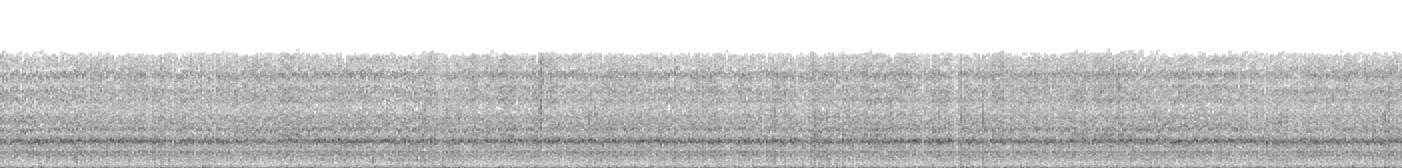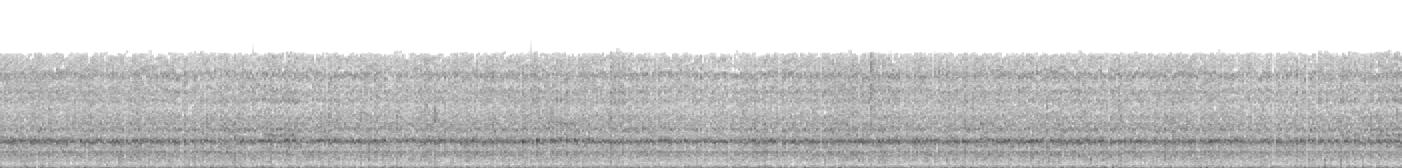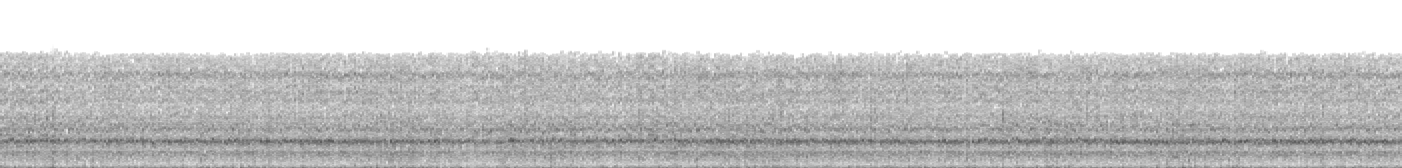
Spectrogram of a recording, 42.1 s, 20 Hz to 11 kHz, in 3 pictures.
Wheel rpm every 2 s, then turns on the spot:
230, 220, 220, 230, 220, 220, 230, 230, 220, 230, 230, 230, 230, 230, 220, 230, 220, 220, 240, 230, 230.
none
